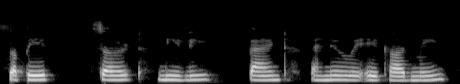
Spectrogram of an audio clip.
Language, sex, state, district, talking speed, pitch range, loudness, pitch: Hindi, female, Uttarakhand, Uttarkashi, 115 wpm, 200-215 Hz, -16 LUFS, 210 Hz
